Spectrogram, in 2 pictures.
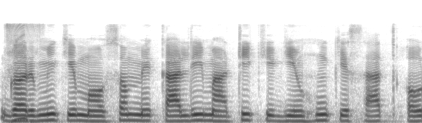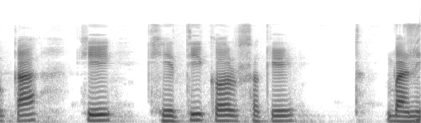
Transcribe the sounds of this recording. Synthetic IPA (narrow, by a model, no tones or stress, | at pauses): ɡəɾmikemɔːsəmːẽkaːlimaːʈikeɡẽɦũkesaːt̪ʰɔːɾka | kʰe | kʰeːt̪ikəɾsəke | t̪ | bani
